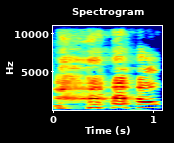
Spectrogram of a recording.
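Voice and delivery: short loud nervous burst of laughter; a rueful loud laugh. Real, not acted. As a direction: laugh off the bad news. Laughs at bad news.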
